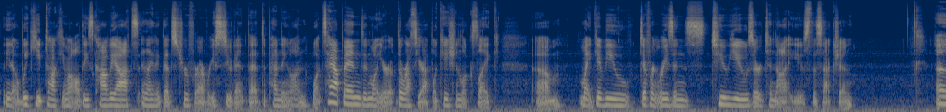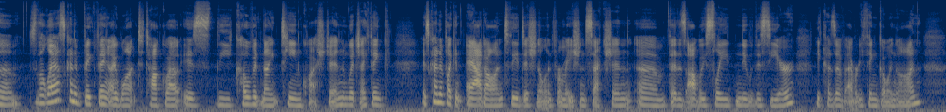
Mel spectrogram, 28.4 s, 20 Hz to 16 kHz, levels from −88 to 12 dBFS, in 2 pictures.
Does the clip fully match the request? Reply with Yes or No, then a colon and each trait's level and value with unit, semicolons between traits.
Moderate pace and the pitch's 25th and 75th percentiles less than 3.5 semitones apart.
Yes: average, 190 wpm; average, 2.7 semitones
